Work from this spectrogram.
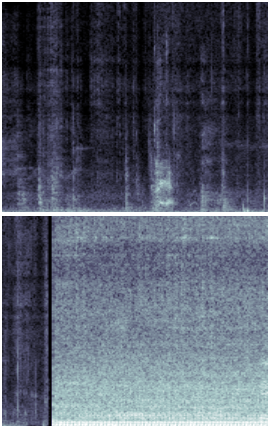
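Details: Snowblower started after belt replacement: after some quiet handling noise the engine catches and settles into a steady, even roar with no knocks or slipping; running normally again.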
